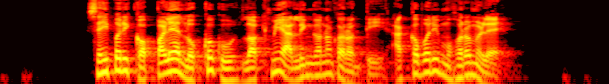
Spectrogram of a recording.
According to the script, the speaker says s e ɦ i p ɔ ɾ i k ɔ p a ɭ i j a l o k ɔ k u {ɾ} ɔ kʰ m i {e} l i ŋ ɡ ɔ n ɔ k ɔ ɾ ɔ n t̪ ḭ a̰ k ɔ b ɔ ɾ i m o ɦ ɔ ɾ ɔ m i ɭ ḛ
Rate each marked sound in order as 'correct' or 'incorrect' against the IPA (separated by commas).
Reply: incorrect, incorrect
